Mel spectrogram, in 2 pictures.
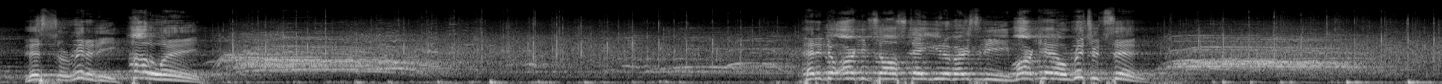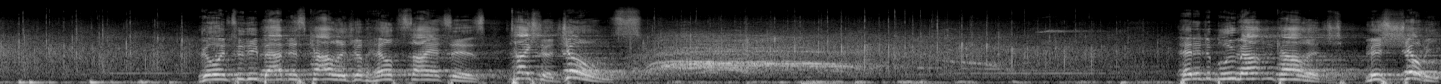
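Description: A crowd of students claps and cheers in a large echoing gym.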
